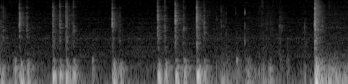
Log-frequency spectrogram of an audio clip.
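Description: Computer keyboard keys tapped in quick, uneven runs as a web address is typed, with one sharper, louder key press about four seconds in.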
